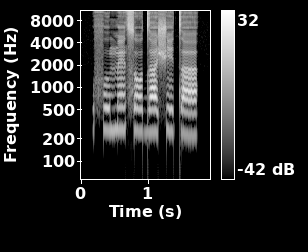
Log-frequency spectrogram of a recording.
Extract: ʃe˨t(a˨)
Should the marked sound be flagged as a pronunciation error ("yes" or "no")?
no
